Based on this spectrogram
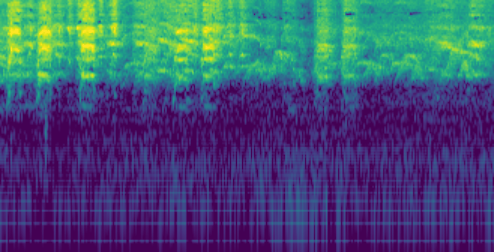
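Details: Ringed baby nanday conure of tame size at a Bangabazar market pet shop, squawking in rapid harsh bursts that start loud and fade into quieter scratchy calls.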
